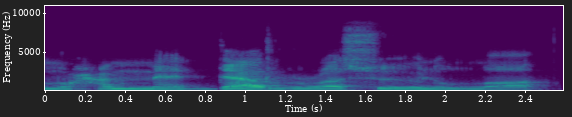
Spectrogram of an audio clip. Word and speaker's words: Muhammeder Resulullah: Bu nun harfini yani ne sesini siliyoruz. Bir tane re ekliyoruz. O zaman nasıl okuyacağız? Muhammeder Resulullah. Re değil, ra kalın okuyacağız. Yani a sesi vereceğiz.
